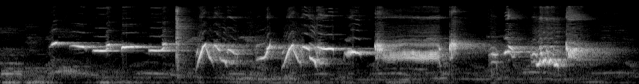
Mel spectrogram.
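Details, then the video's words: Magpie-robin singing, used as a lure to prompt a silent bird to sing regularly: a varied run of whistled, looping notes mixed with harsher squawky phrases, delivered almost without pause. "Pancingan Murai DIAM Agar Rajin Bunyi"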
